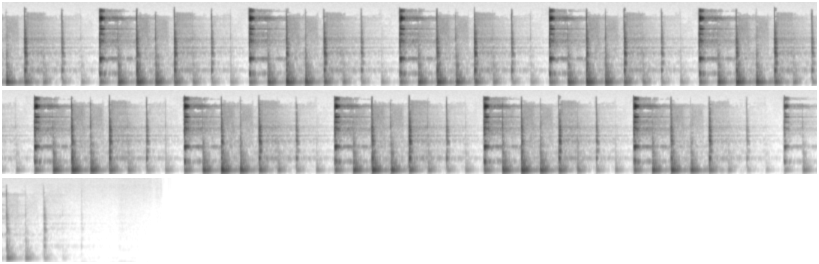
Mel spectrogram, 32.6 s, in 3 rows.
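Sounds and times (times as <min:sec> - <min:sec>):
syncopated rhythm: 0:00.0 - 0:22.0.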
